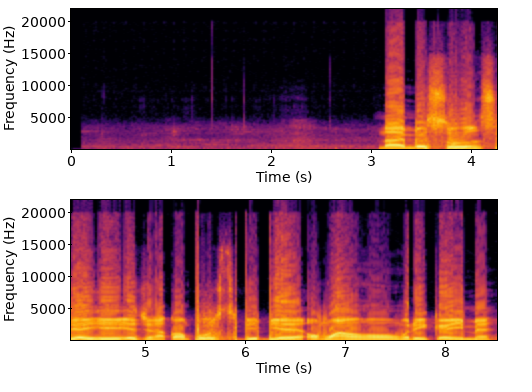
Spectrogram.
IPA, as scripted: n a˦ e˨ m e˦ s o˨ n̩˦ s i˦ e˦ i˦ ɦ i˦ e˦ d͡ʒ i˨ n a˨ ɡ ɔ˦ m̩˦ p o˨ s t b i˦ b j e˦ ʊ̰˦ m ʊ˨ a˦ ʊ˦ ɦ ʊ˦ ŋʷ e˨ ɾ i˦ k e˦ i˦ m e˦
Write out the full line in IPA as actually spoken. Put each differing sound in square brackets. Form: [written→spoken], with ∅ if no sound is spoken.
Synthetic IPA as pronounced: n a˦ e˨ m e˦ s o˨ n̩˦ s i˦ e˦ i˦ ɦ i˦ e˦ d͡ʒ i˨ n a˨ [ɡ→k] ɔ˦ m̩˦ p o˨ s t b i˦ b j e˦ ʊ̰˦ m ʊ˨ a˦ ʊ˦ ɦ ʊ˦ ŋʷ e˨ ɾ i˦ k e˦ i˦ m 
